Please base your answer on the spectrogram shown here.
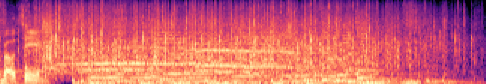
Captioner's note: cheers and applause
